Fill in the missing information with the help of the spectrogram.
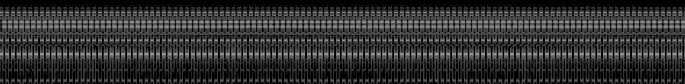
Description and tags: OSD text 2
Have you seen films like Terminator, played games like StarCraft Broodwar and seen TV series like X files and 24 then you know what this is.
This sound is meant to be used when text is printed on screen for instance to show date / time, location etc.
Part 2 of 10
